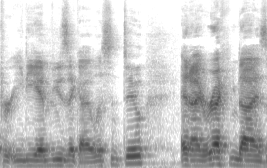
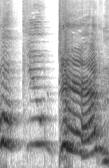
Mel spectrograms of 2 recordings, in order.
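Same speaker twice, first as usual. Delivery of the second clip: put-on very high, very loud bratty thirteen-year-old wail; 13 dB louder than usual. Describing someone running into the room shouting: thirteen-year-old voice. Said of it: "in the best thirteen-year-old voice".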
